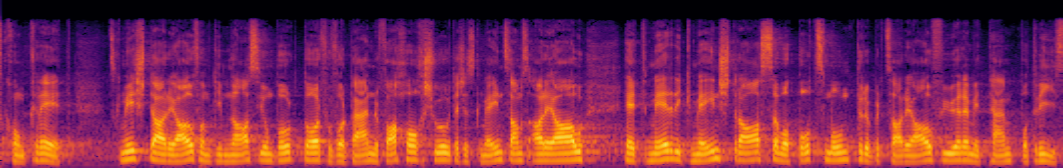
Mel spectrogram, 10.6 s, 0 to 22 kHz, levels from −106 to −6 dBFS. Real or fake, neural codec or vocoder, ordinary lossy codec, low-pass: real; none; none; 14.4 kHz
